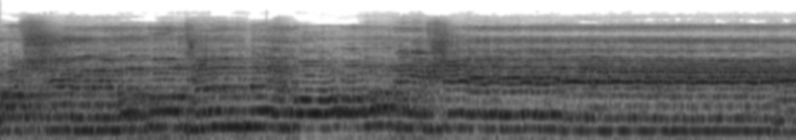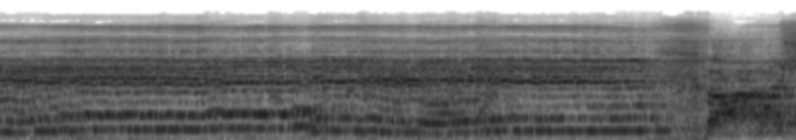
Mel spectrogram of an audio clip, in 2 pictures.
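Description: Singing of an alvidai tarana, a madrasa farewell anthem: a slow melody of long held notes, with a brief pause near the end.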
